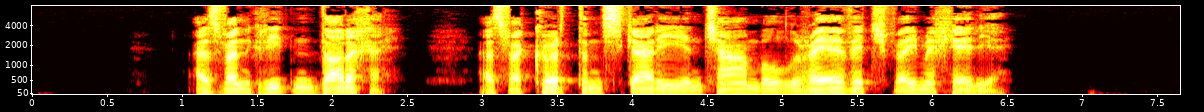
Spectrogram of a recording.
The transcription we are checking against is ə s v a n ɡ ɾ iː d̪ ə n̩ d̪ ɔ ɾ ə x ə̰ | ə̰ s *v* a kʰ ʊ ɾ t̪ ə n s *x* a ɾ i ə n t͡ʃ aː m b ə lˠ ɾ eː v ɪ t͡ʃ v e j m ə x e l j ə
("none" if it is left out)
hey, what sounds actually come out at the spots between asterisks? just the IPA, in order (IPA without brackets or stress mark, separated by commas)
v, k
